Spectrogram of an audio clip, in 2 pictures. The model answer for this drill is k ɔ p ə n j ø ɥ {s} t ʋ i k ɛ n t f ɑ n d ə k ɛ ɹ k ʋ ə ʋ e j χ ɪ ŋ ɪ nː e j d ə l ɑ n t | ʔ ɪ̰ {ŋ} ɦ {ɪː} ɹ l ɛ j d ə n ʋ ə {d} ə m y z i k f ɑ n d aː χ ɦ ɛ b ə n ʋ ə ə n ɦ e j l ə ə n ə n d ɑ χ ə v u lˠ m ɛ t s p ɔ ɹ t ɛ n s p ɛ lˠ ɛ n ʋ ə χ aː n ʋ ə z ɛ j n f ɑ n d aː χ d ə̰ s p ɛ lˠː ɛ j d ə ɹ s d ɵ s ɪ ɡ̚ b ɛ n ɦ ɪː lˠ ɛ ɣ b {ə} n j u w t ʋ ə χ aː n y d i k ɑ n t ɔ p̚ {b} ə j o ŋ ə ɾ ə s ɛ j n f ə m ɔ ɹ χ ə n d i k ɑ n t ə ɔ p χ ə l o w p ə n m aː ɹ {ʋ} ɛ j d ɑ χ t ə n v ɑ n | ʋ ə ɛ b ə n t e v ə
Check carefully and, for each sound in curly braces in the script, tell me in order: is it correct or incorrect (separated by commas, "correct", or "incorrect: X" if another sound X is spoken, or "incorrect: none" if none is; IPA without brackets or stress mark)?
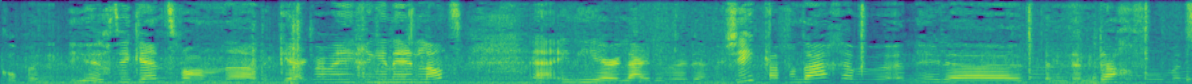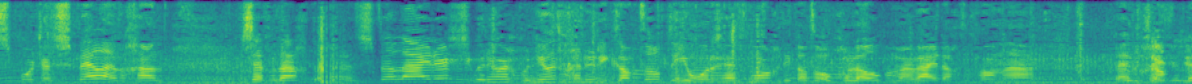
incorrect: χ, incorrect: n, incorrect: iː, correct, correct, incorrect: d, correct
